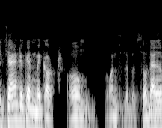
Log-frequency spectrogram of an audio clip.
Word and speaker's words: Om: makes it o and m is when you close your mouth so om only one syllable when you chant you can make out om one sy so that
